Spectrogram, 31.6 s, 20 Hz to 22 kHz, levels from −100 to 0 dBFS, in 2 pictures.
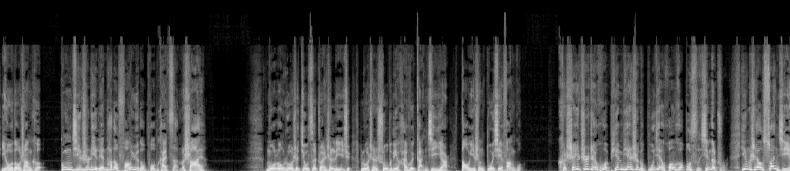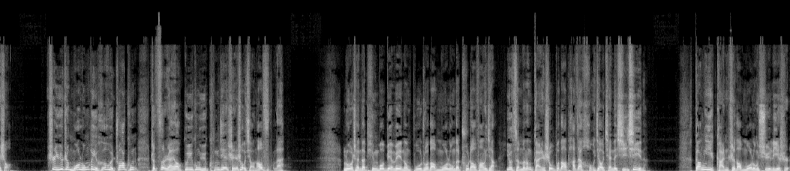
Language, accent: Chinese, native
